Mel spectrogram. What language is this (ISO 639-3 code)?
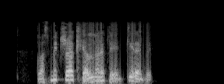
ben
